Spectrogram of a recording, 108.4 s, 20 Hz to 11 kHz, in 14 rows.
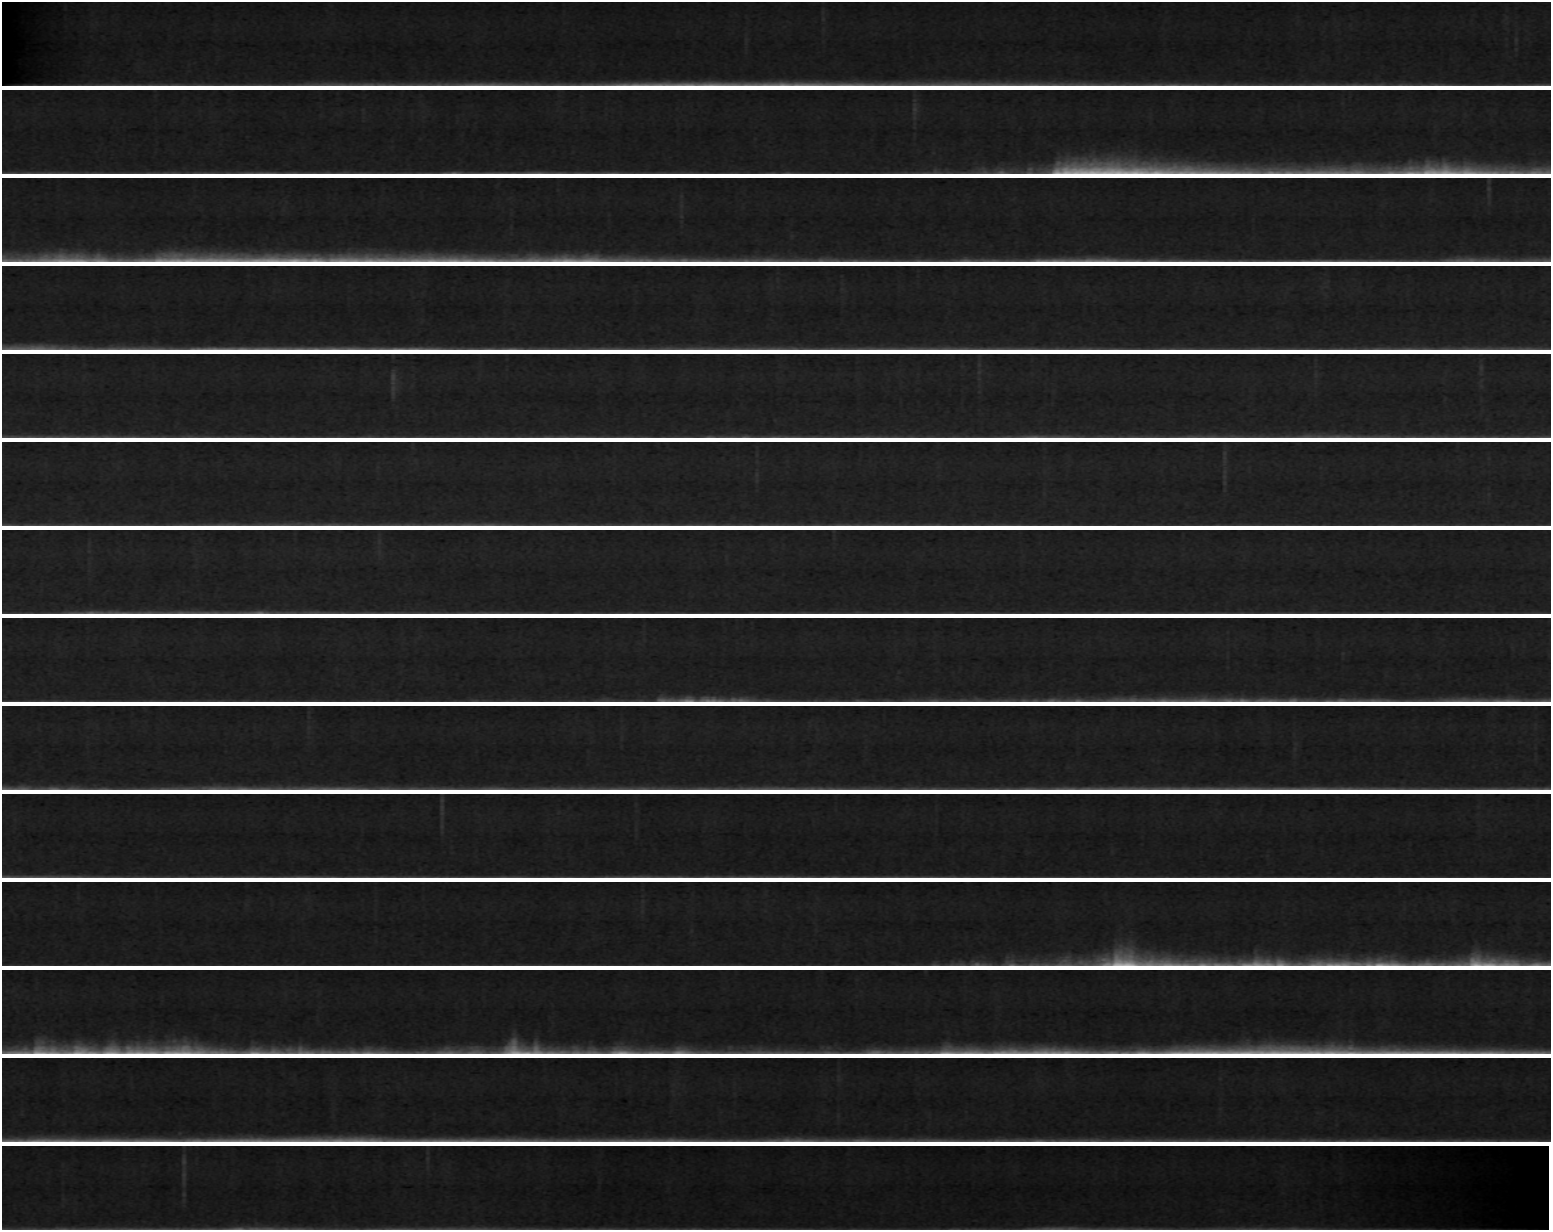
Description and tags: Rode NT4 placed centered and perpendicular to an outside window, fed into an maudio Delta1010LT. Slight clipping on the larger thunder claps, had the input slightly too high. This is a sample of about an hours worth of recordings I got on this storm. Heavy rain and the lightning got so bad later I had to shut off my computer. 3AM couldnt sleep.
rain, thunder, thunderstorm, clipping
